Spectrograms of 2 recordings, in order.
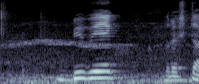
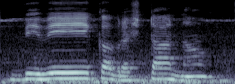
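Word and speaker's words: विवेकभ्रष्टानां: note करेंगे सति सक्ति विवेक भ्रष्टा नाम गलती से उच्चारण करते हैं तो बोल देते हैं विवेका भ्रष्टा गलत हो जाता है भैया विवेक भ्रष्टा नाम शुद्ध पद लिखवा के देख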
